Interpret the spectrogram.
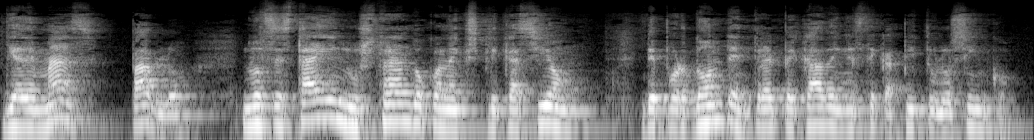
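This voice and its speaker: A man's voice: medium pitch, normal speed, roomy sound. A middle-aged man, preaching a sermon emphatically and telling personal stories. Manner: emphatic, storytelling with quoted voices. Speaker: pastor. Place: church hall.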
